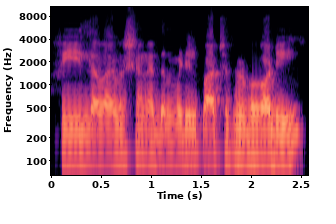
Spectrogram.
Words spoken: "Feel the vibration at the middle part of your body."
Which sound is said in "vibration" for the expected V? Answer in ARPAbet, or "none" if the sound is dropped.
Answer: V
